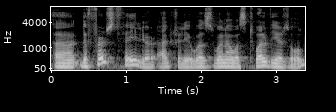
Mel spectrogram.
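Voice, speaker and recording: A man's dark, mellow tone at medium pitch with ordinary pitch variation. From Morocco, Tangier. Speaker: marketing director. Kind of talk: interview. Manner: halting.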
